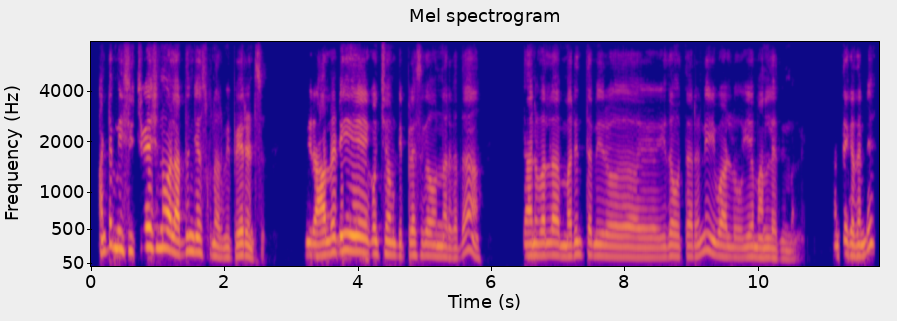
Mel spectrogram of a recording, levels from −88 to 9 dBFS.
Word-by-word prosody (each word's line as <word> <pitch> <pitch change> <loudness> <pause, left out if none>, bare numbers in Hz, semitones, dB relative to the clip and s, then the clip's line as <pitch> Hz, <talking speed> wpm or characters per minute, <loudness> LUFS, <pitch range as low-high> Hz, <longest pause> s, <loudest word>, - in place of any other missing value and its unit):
అంటే 200 +9 +2
మీ 240 - +5
సిట్యుయేషను 255 +4 +4
వాళ్ళు 215 -5 +8
అర్థం 205 +6 0
జేసుకున్నారు 155 -8 -1
మీ - - -4
పేరెంట్స్. 150 -6 +1 0.7
మీరు 160 -1 +1
ఆల్రెడీ 190 +6 +4 0.4
కొంచెం 170 0 0
డిప్రెస్‌గా 155 0 -4
ఉన్నారు 135 -2 -3
గదా! 175 - -4 0.9
దానివల్ల 155 +1 +1 0.2
మరింత 160 +3 -3 0.2
మీరు, 145 -1 -3 0.8
ఇదవుతారని 145 +7 -5 0.2
వాళ్ళు 135 -2 -4 0.2
ఏమనలేదు 125 -4 -4
మిమ్మల్ని. 105 -1 -15 0.5
అంతే 145 +5 -4
గదండీ! 150 - 0
155 Hz, 115 wpm, -21 LUFS, 140-175 Hz, 0.9 s, వాళ్ళు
